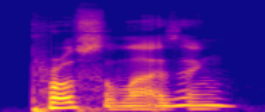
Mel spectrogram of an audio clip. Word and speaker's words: proselytizing: For the record, what won me over wasn't your proselytizing? How do you pronounce that one, Colin?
